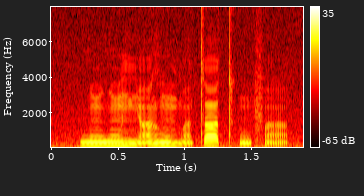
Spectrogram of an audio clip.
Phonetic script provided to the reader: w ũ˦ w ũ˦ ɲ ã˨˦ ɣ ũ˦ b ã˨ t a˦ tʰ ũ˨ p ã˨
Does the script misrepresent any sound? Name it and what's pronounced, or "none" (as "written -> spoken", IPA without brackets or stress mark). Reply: p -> f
